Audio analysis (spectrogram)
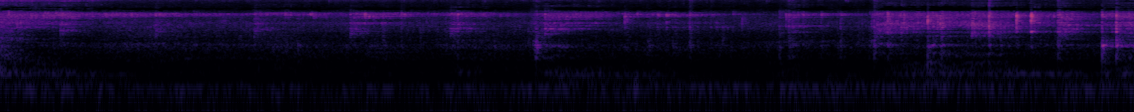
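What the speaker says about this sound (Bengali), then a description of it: "তেল গরম হয়ে যাওয়ার পরে আমি এগুলো ছোট ছোট করে গোল গোল করে দিয়ে দিচ্ছি ফুরুলির আকারে" Small balls of ripe banana fritter batter fry in hot oil, giving a soft continuous sizzle and patter that grows a little busier toward the end, close but quiet, with no talking.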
